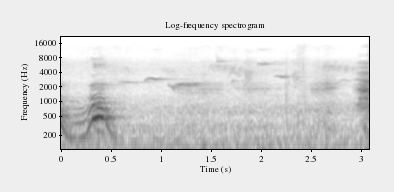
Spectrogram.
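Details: Bailey, a male Beagle, wanting to play with his heavily pregnant mate Rexa, gives one short rising-and-falling yelp, followed by near silence and faint household sounds.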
